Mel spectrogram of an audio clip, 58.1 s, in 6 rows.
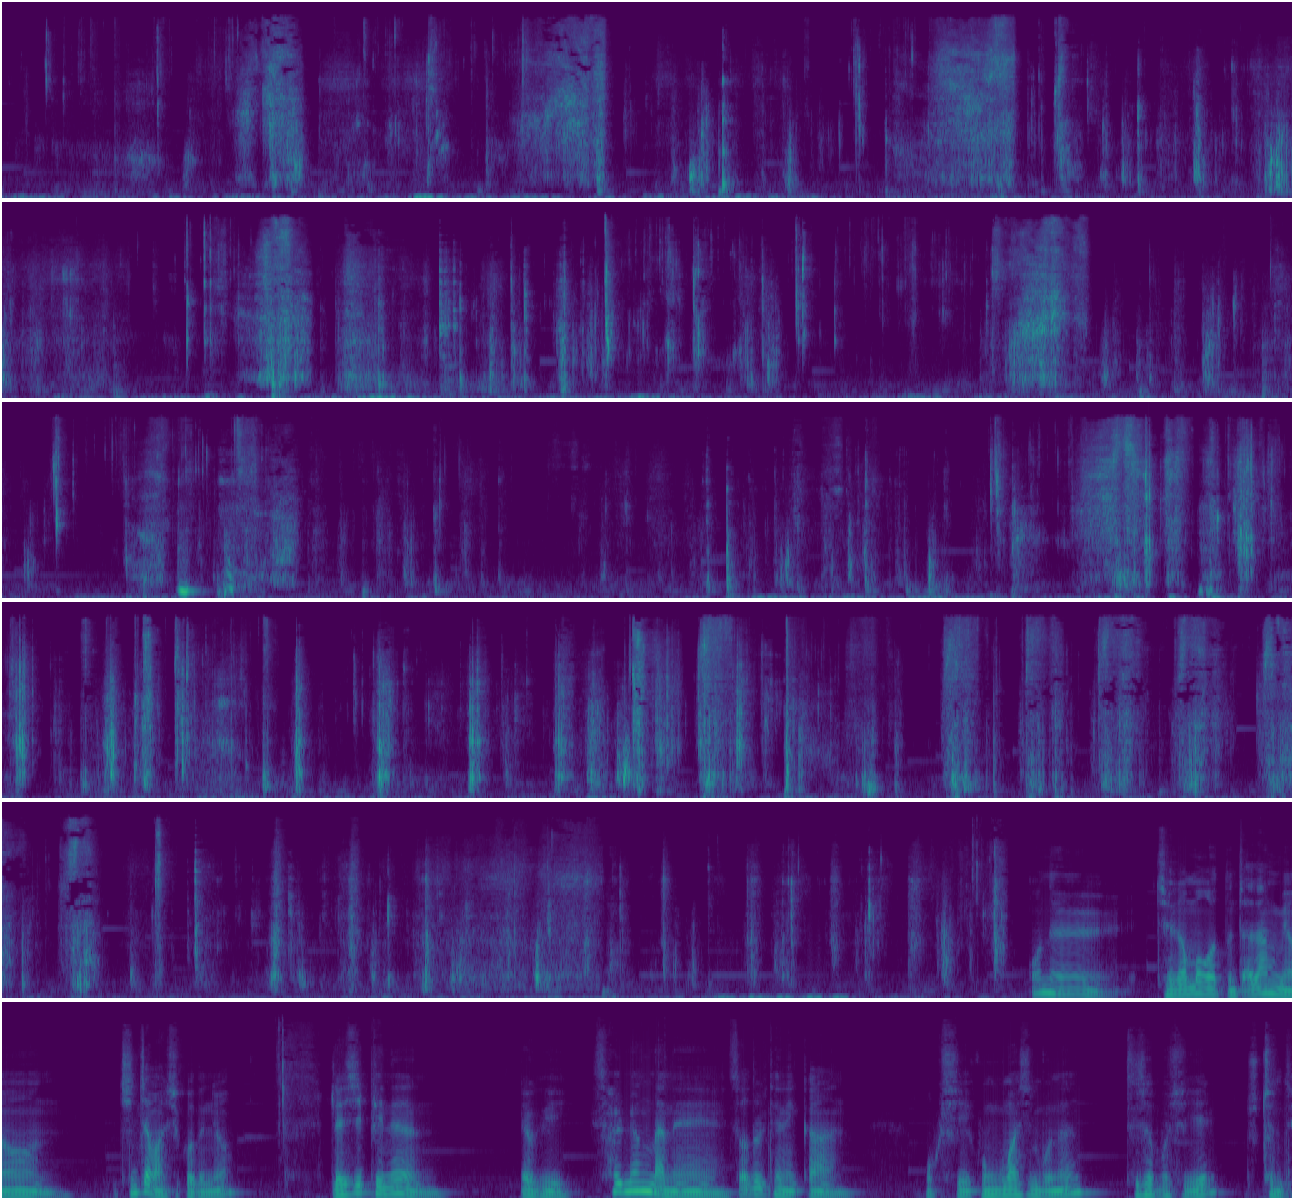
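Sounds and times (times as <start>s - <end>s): person chewing: 0.0s - 46.4s
crunchy bites: 26.8s - 42.1s.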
